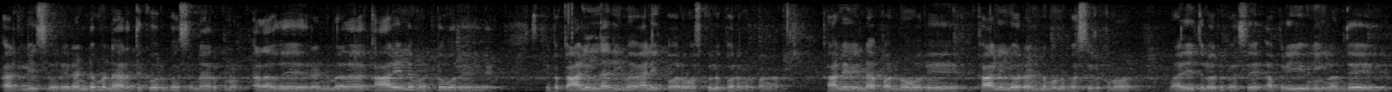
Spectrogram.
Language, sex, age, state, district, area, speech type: Tamil, male, 18-30, Tamil Nadu, Viluppuram, rural, spontaneous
